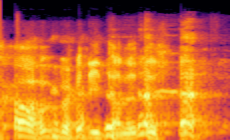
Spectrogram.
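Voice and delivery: high, loud laughter through the words; laughing. Retold or imitated. Comedian recalling the disaster, laughing loudly. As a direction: laugh helplessly at the mess.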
